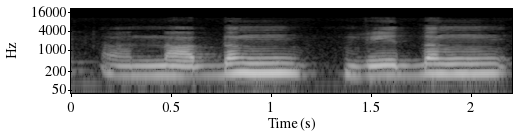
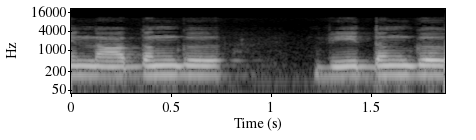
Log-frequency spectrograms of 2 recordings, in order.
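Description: First: Slow, clean nasal close on ਨਾਦੰ, ਵੇਦੰ; ਨਾਦੰ, ਵੇਦੰ without any ਗ sound at the end; correct nasal ending. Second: ਨਾਦੰਗ, ਵੇਦੰਗ with a hard g tacked onto the end; ਨਾਦੰਗ ਵੇਦੰਗ said wrongly with ਗ; wrong added g. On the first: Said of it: "ਇਸ ਤਰ੍ਹਾਂ ਉਚਾਰਨ ਕਰਨਾ". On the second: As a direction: demonstrate the mistake, a clear g after the nasal. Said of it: "ਇਸ ਤਰ੍ਹਾਂ ਨਹੀਂ". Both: Shown as a demonstration.

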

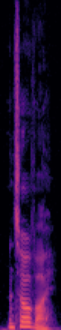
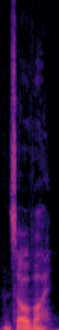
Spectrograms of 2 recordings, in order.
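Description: First: Put-on high, louder child chiming in; exclaiming child. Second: Lightly voiced boy chiming in; Peter. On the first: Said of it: "exclaimed another". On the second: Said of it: "cried Peter". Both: A narrator's reading.

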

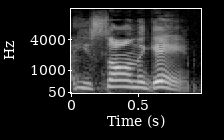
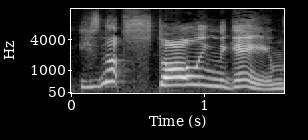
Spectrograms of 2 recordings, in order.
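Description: First: Said in the usual way. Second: "not" pitched up, whole denial slower and higher; stress on NOT. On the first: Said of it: "She's like". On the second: Retold or imitated. Storyteller correcting the heckler, stress on "not". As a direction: contradict firmly, leaning on "not". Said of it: "I was like".

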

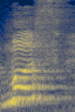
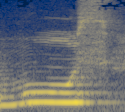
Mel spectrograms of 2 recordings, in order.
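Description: First: Short U in "muss"; quick, brief "muss"; correct short vowel. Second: Slow, long U in "muss"; students' long vowel. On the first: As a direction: model "muss" without stretching. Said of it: "Em vez de falar muss". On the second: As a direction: drag "muss" into "muus". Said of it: "elas falam muss". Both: Shown as a demonstration.

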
